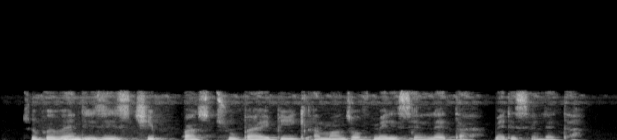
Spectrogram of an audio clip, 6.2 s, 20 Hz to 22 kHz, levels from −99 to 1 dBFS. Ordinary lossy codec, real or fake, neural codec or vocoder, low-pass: none; real; none; none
